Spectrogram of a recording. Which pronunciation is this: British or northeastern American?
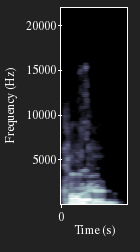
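northeastern American. It is pronounced the northeastern American way. "which is the northeastern version of Concord"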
